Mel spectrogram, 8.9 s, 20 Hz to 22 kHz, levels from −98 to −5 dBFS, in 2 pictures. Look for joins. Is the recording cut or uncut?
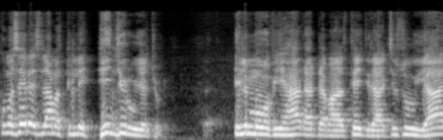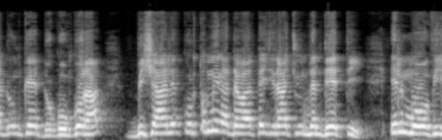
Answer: cut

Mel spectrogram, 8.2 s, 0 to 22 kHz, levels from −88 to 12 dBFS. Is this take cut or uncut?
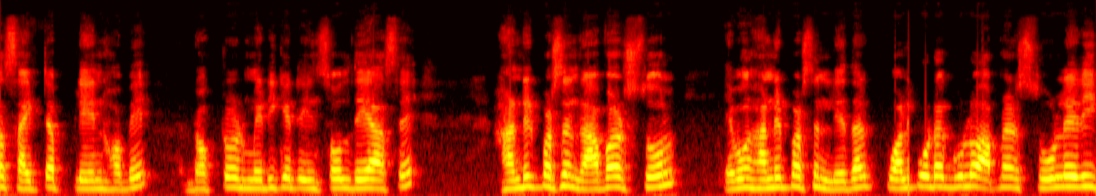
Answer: cut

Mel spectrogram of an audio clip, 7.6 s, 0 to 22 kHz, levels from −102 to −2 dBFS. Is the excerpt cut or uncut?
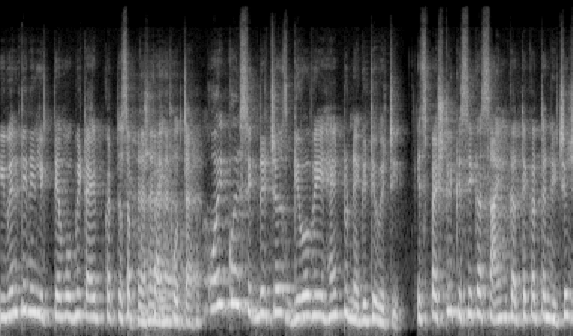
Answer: cut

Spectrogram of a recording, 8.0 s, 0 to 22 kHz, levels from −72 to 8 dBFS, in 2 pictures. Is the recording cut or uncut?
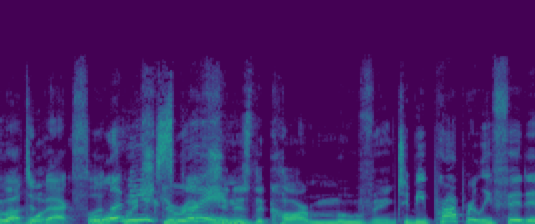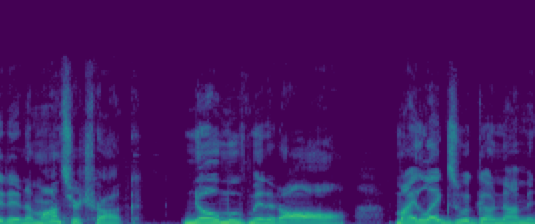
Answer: cut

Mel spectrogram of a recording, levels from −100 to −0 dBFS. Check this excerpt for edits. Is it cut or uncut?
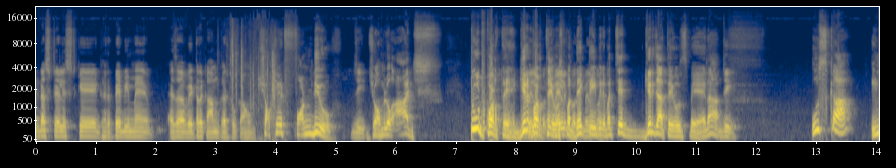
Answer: cut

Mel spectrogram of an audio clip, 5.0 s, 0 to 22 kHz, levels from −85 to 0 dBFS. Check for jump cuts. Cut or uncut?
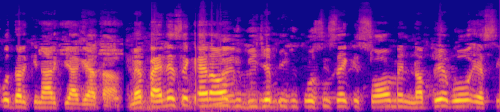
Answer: cut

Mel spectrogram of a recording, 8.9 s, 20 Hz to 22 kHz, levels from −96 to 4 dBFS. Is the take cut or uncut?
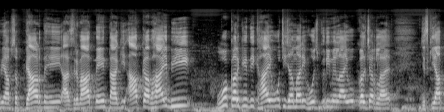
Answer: uncut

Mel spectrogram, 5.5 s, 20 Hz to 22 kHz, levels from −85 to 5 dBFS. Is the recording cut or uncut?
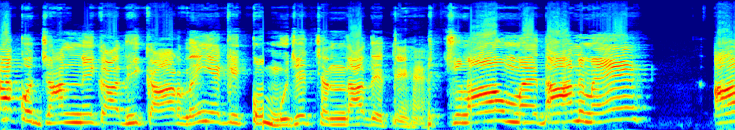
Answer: cut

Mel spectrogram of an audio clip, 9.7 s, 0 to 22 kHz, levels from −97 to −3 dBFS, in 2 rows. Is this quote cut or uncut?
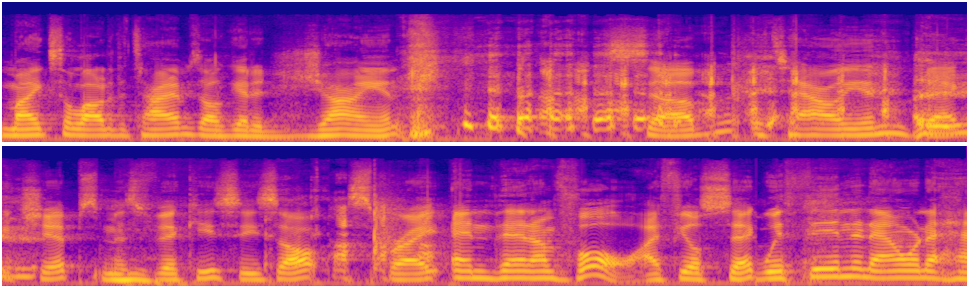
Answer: cut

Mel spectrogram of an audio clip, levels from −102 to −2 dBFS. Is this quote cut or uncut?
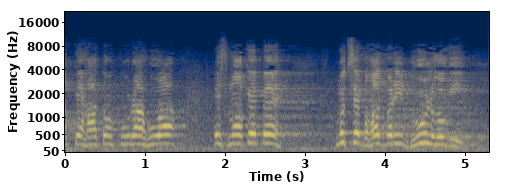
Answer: cut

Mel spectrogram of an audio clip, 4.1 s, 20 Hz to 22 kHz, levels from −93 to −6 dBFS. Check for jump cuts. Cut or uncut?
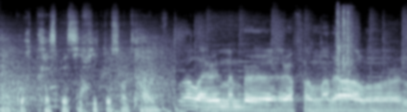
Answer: cut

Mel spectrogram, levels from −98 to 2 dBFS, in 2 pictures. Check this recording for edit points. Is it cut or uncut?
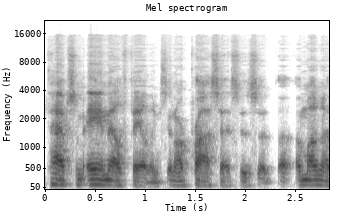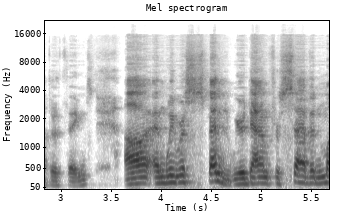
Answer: uncut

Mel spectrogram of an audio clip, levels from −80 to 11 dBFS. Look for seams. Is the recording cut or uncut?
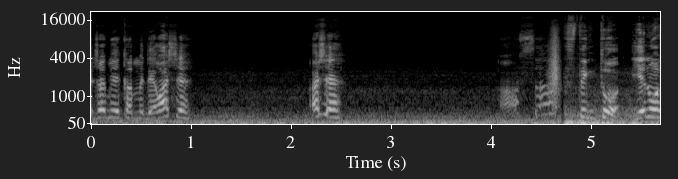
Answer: cut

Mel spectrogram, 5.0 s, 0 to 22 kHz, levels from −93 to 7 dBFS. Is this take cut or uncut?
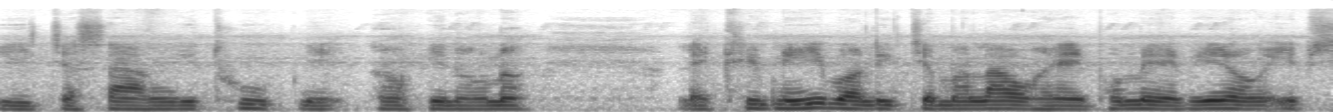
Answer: uncut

